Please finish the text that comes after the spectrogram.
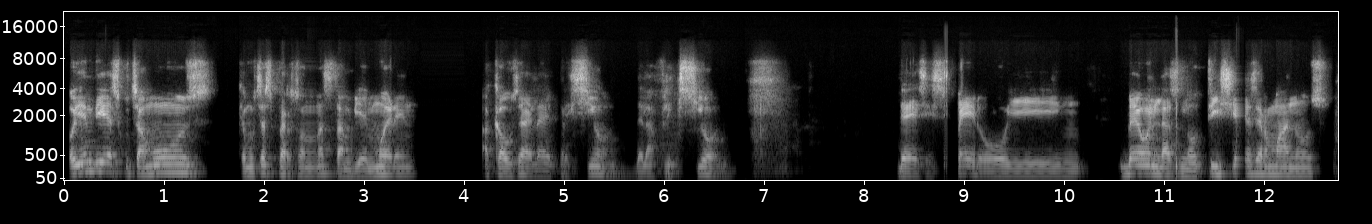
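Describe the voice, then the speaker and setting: A man preaching a sermon, congested with a cold, speaking slowly and deliberately with repeated phrases and frequent throat clearing. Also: lowish voice, sharp tone.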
